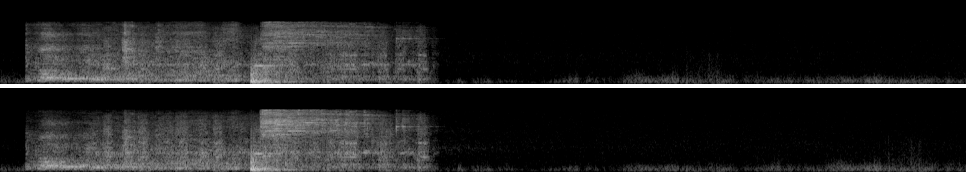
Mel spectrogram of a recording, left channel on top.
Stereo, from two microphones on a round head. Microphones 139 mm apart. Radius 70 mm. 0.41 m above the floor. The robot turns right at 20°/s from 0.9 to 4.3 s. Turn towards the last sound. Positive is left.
turn(degrees=-40)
